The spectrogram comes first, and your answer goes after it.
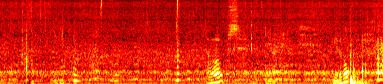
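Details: Steady droning hum of honey bees with a low, even buzz throughout and occasional sliding tones as individual bees fly past, growing louder near the end; faint background murmur.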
